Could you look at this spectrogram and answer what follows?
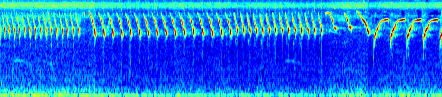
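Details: Rhythmic Belgian canary song: a rapid high trill, then a slightly lower run of quick repeated notes, ending in a few loud downward-swept whistled phrases.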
